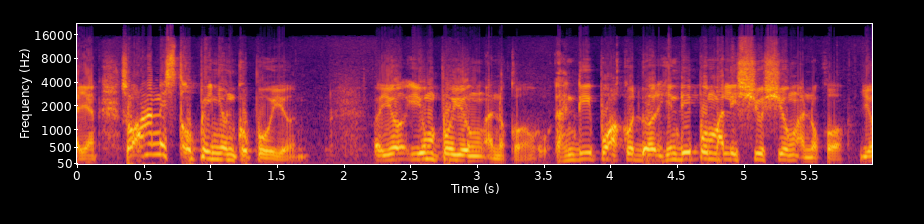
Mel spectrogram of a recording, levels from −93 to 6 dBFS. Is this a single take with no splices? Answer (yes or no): yes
